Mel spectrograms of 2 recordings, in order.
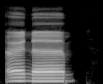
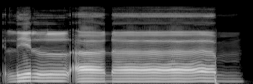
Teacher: A sempurnakan hamzah, jangan anam, jangan dibaca dengan dengung atau dibaca dengan masuk hidung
